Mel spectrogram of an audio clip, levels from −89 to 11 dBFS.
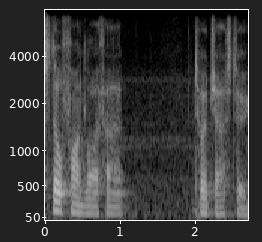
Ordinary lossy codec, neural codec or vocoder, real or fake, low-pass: Opus, 64 kbps; none; real; 7.2 kHz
